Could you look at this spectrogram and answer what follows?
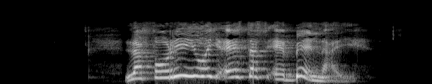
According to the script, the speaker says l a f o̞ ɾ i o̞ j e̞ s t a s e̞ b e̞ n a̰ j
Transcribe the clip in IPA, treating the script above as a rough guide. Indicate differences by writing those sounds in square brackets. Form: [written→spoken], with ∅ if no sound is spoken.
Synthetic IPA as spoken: l a f o̞ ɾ i o̞ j e̞ s t a s e̞ b e̞ n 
